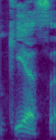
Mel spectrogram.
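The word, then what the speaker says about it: Chiesa: ch Kessa I I'm sorry to keep correcting you on pronunciations but it's Michael Kessa Kessa yes did you realize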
